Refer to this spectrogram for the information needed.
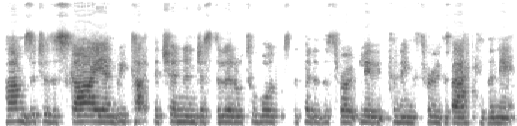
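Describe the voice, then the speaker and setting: A woman teaching yoga nidra, guiding a meditation in a soothing, unhurried manner with long pauses. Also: fairly low pitch, little pitch movement, a bit bright. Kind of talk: guided meditation instruction. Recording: echoey room, distant microphone.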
